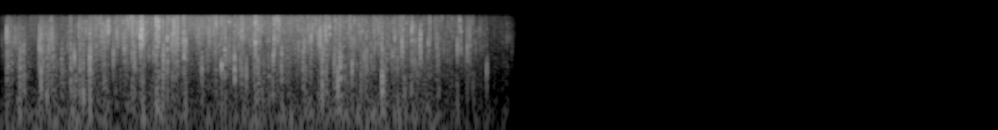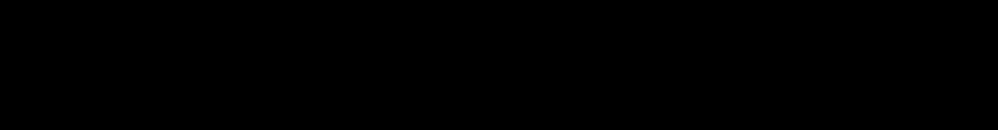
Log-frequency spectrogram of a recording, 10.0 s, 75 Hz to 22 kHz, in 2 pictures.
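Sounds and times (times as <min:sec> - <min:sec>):
rockslide: 0:00.0 - 0:02.6.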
